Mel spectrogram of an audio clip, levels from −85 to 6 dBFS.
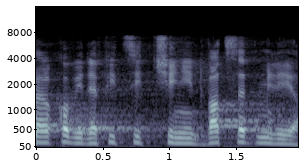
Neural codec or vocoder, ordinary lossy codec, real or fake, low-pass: none; AAC, 96 kbps; real; 7.2 kHz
